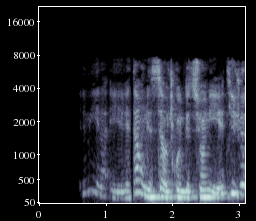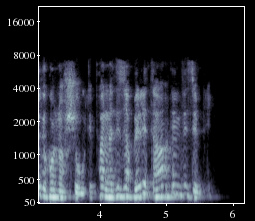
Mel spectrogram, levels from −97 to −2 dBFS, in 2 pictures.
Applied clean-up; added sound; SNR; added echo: none; none; none; none.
